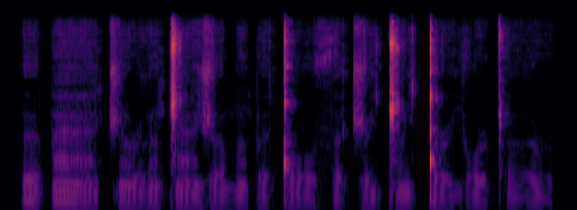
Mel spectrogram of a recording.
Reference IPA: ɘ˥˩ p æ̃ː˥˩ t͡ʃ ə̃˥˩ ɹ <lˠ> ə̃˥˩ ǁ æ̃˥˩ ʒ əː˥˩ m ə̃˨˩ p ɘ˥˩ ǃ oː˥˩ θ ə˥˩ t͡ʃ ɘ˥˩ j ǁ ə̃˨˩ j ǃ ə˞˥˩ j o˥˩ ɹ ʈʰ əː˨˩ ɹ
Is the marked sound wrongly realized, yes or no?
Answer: yes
